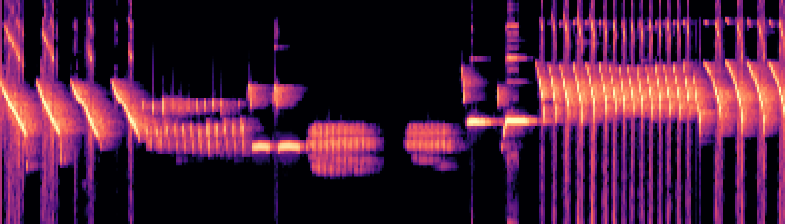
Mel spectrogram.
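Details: ['Malta canary song to stimulate young canaries: a few falling whistled sweeps, chopped trills, low buzzy notes with short gaps, then a loud fast run of downslurred chirps.']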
